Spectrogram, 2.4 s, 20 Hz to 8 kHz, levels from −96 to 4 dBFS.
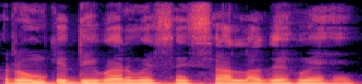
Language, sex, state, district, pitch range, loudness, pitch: Hindi, male, Jharkhand, Ranchi, 135-140 Hz, -12 LUFS, 135 Hz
